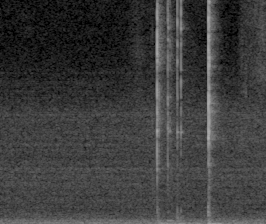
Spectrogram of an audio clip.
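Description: A few small, sharp clicks, like taps or key presses, about two and a half seconds in, then one louder click, over faint room tone.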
